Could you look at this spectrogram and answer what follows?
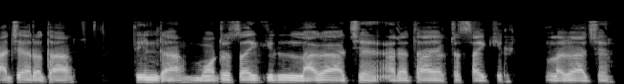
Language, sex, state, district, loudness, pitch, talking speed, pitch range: Bengali, male, West Bengal, Jalpaiguri, -17 LUFS, 100 Hz, 115 wpm, 95-105 Hz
